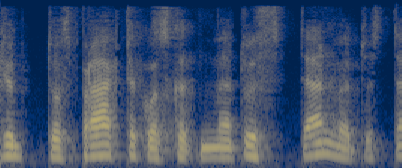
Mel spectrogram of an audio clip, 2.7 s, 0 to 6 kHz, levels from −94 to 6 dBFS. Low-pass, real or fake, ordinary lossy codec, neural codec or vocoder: 5.4 kHz; fake; AAC, 24 kbps; codec, 16 kHz, 1 kbps, X-Codec, WavLM features, trained on Multilingual LibriSpeech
